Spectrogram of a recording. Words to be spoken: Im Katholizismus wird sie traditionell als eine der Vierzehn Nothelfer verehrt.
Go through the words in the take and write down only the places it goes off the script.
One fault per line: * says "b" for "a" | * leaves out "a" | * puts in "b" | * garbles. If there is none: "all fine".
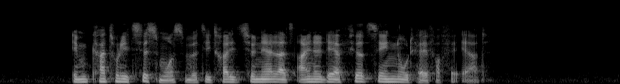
all fine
